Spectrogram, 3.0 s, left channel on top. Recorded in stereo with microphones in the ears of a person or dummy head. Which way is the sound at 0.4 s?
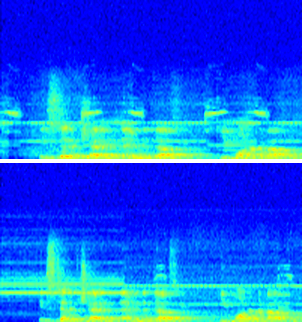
30° right (ahead or behind).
